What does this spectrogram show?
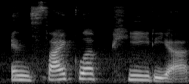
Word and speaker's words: encyclopedia: on-off author magazines magazines encyclopedia so the stresses on the piece Encyclopedia comics comics subscribe subscribe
